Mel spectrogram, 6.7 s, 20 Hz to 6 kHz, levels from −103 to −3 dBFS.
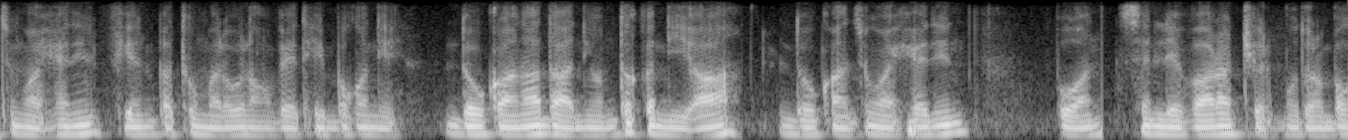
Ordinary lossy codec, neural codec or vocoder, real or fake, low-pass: Opus, 32 kbps; none; real; 5.4 kHz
